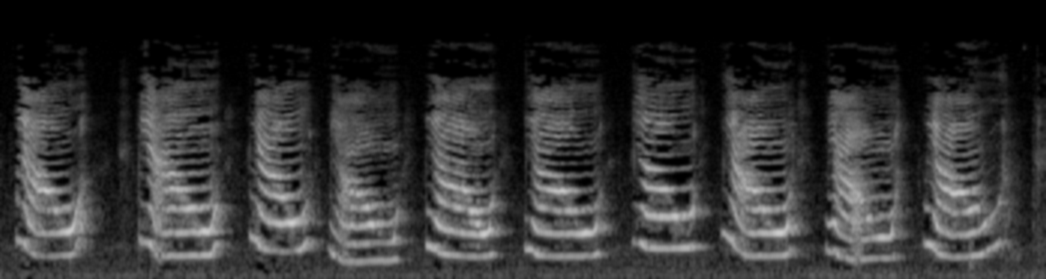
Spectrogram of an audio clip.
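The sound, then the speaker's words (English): A human voice imitates a cat as a vocal warm-up exercise, giving about ten drawn-out, wavering meows in a steady rhythm with short pauses between them, loud. “Meow like a cat.”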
